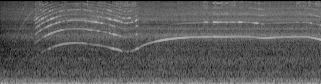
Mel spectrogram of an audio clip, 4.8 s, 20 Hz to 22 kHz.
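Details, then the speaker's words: High-pitched high-speed dental drill whine, pitch dipping and rising as the bur cuts over low room hum, during the first gingival extension of a class II disto-occlusal preparation on tooth number 5, in student training. "So drill a hole, cut away from that side, put the burr against this wall, drill a hole, cut away from this side."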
